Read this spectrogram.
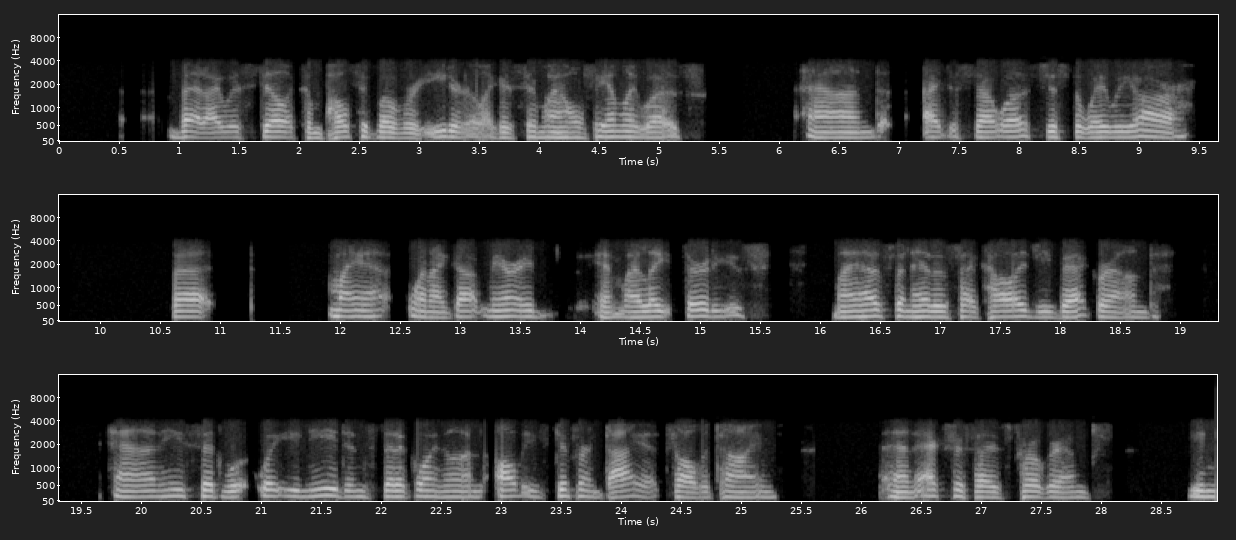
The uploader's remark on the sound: from the 100 Pounders Phone Meeting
